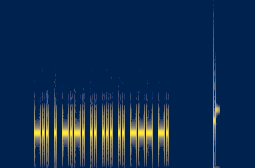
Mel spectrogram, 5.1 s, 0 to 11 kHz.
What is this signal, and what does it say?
Morse code, heard as a keyed tone, about 30 wpm, 700 Hz. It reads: DECISION
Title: Sentences from Top 1000 Words - New Word Drill - 30wpm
